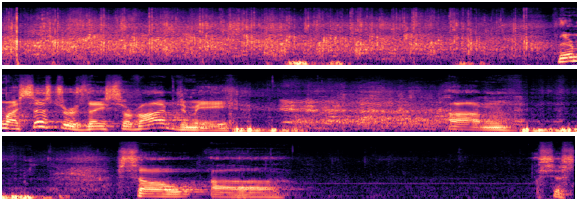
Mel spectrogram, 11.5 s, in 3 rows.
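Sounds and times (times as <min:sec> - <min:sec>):
audience applause: 0:00.0 - 0:03.7
laughter: 0:01.6 - 0:03.3, 0:05.4 - 0:08.0
speech: 0:03.7 - 0:06.1, 0:06.8 - 0:07.4, 0:08.5 - 0:09.7, 0:11.2 - 0:11.4.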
